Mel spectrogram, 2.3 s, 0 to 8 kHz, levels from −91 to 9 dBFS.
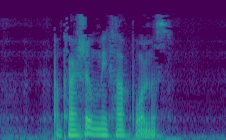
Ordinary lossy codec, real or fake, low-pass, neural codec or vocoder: MP3, 24 kbps; fake; 7.2 kHz; autoencoder, 22.05 kHz, a latent of 192 numbers a frame, VITS, trained on many speakers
